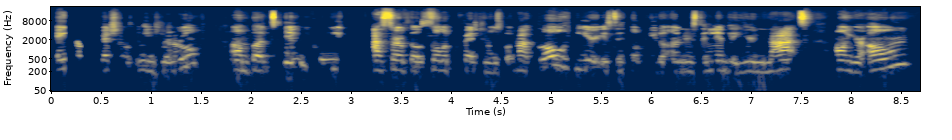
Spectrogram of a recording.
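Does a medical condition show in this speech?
No.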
